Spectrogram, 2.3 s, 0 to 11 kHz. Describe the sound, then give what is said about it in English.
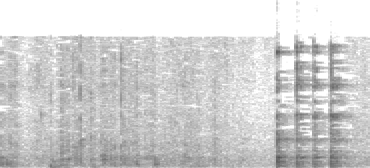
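A spoon stirs a teaspoon of salt into organic flour in a medium-sized bowl. Soft scraping and rustling give way to a few sharp clinks of the utensil against the bowl near the end. “First we'll add 1 teaspoon of salt and stir a little bit.”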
